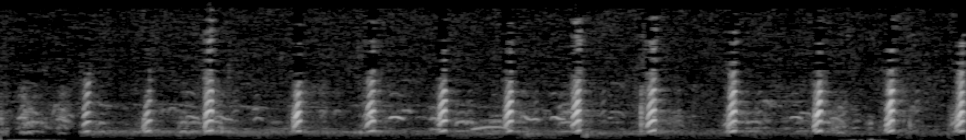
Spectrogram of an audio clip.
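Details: Black-winged stilt, locally called gagang bayam empang or 'dog-like bird'. It gives harsh, barking notes repeated almost three times a second. Softer squeaky notes slip between the louder yaps.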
